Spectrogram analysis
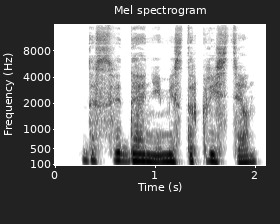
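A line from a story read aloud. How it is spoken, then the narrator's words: Barely audible. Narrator (Russian): ответила я уже еле слышно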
